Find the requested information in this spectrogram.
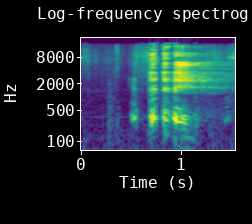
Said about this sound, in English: Oh my God. Did y'all just hear that? I ripped the dying paper. It's all right.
